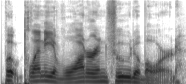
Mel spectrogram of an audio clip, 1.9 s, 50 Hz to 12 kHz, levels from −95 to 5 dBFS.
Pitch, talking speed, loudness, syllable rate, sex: 120 Hz, 225 wpm, -16 LUFS, 5.5 syllables/s, male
